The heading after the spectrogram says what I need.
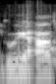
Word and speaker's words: griot: The griots, pronounced griots, have been referred to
